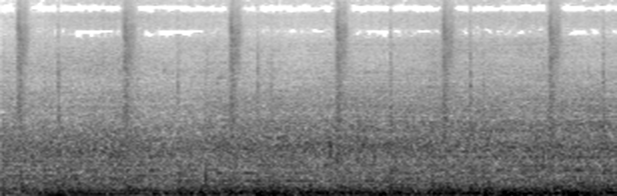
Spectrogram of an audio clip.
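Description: Road noise of a moving car heard from inside: a steady low rumble of tyres and engine, with a faint high tick about once a second.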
